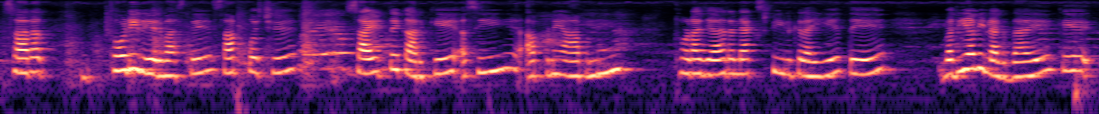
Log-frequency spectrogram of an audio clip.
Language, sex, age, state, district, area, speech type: Punjabi, female, 45-60, Punjab, Jalandhar, urban, spontaneous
